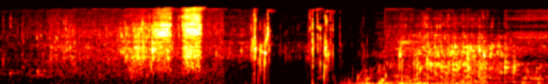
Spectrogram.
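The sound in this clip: Underwater ocean ambience around glowing, floating cave-like pavilions: murky, watery rushing and trickling with a few sharp bursts of bubbling, then a steadier churning wash that continues to the end.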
